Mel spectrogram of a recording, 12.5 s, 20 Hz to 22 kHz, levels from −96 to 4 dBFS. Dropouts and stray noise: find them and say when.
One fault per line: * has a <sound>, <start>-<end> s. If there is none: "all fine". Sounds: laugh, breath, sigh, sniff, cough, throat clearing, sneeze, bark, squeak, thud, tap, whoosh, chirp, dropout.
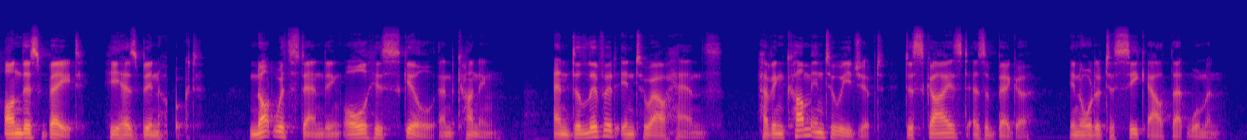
* has a dropout, 1.7-1.8 s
